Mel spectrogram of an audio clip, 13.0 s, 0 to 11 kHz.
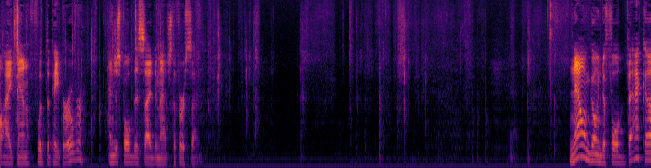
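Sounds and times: paper being folded: 0.0 - 9.7.

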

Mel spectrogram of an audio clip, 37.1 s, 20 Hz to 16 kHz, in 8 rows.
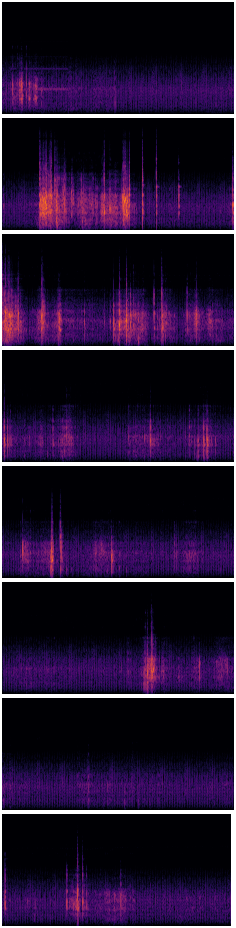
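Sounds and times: sharp clicks: 5.3 - 8.3.

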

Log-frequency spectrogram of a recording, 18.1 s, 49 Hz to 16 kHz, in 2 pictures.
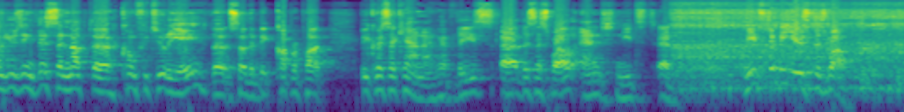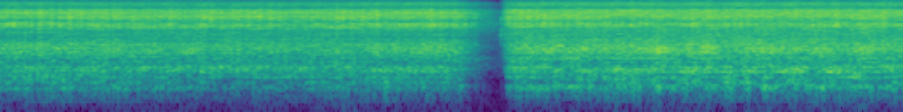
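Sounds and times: immersion blender running: 6.6 - 18.0.

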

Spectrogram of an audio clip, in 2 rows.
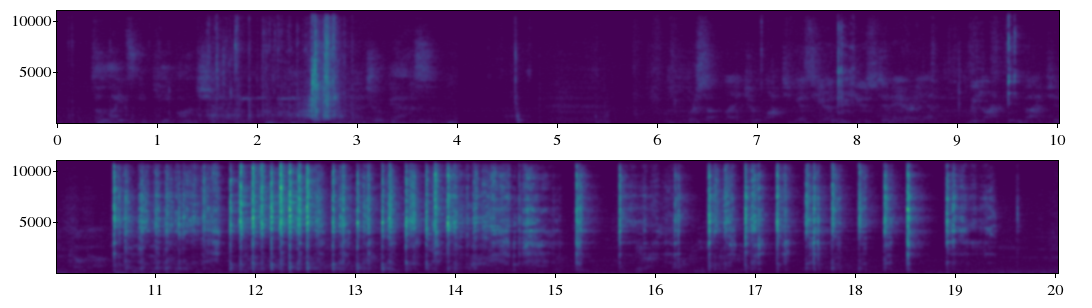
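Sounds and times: spoon taps: 10.6 - 19.3
metal spoon scraping cup: 10.6 - 19.8.

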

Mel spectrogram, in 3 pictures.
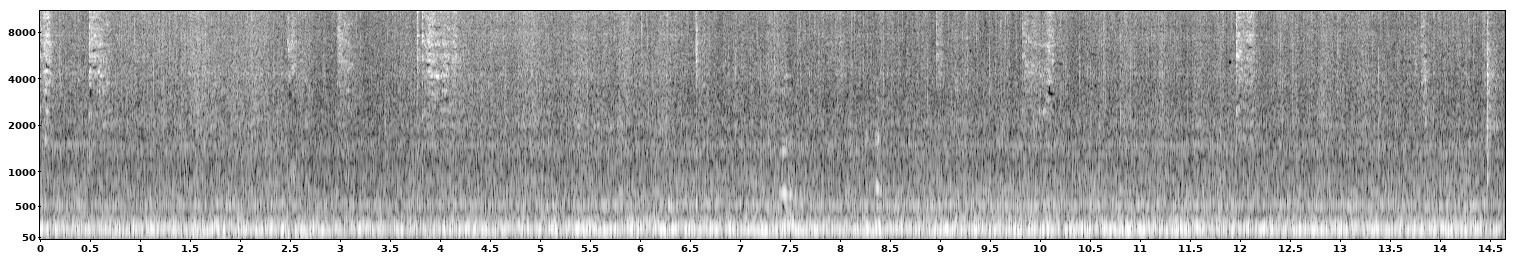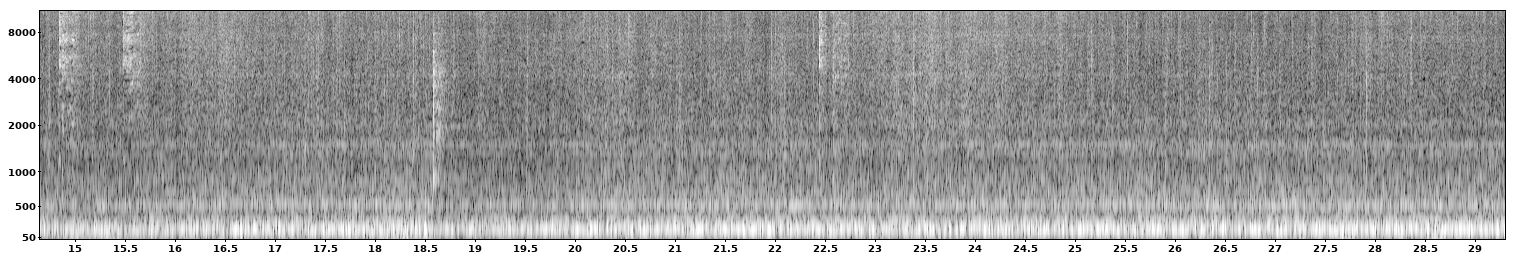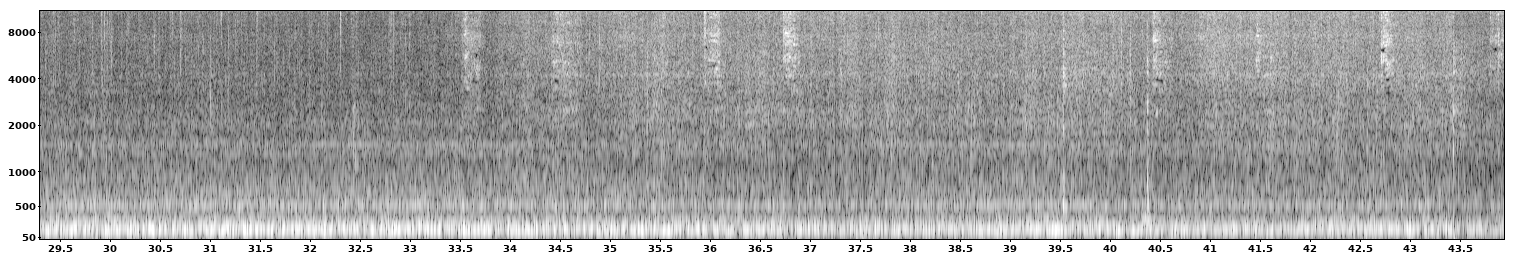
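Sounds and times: metal spatula scraping a wok: 0.0 - 6.8, 7.7 - 11.0, 11.8 - 13.0, 13.7 - 16.6, 22.4 - 22.9, 33.5 - 43.9
rice sizzling in a wok: 0.0 - 43.9.

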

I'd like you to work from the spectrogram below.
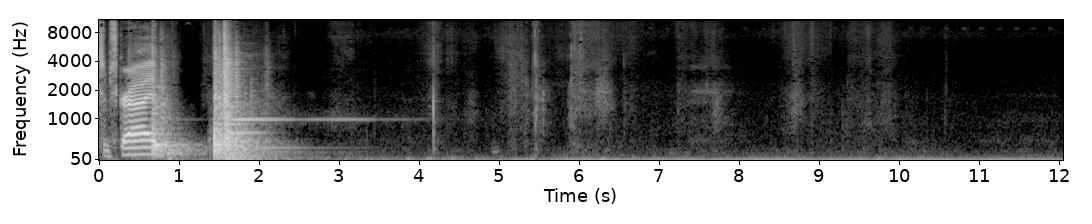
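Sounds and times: metal hood slamming shut: 0.6 - 2.5
faint handling noise: 2.0 - 10.9.

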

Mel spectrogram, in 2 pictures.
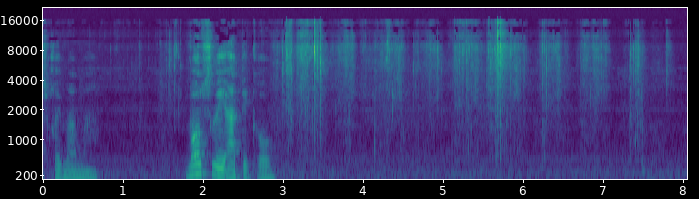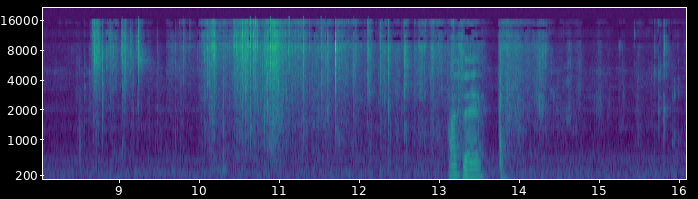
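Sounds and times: paper crackles: 2.9 - 7.9, 8.5 - 15.2
paper wrappers crinkling: 2.9 - 7.9, 8.5 - 13.5.

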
